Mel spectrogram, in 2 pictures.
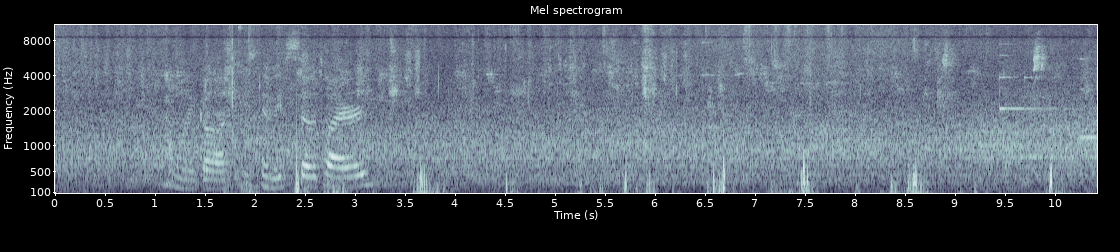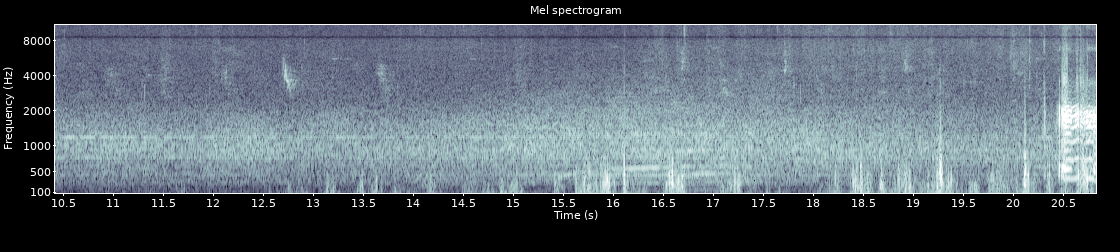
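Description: Quiet outdoor background with scattered soft taps and thuds from a Japanese Chin and an Italian greyhound wrestling and running on artificial turf.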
